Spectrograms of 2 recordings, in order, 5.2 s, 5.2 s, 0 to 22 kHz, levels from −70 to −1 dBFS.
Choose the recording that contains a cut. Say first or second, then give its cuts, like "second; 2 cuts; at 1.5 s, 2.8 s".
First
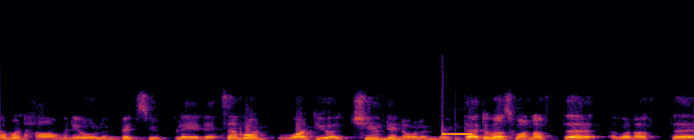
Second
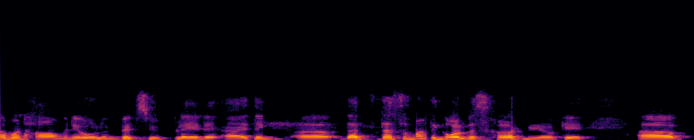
first; 2 cuts; at 1.6 s, 3.4 s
